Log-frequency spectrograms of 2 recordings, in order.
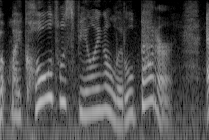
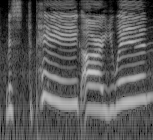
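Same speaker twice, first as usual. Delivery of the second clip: calling out; 5 semitones higher, 5 dB louder than usual. Acted. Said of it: "I called".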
